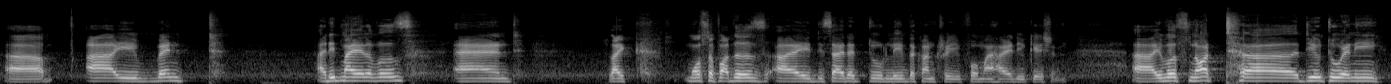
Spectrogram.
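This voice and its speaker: A man in his thirties from Sri Lanka with a Sri Lankan English accent, giving a talk about his nonprofit with many pauses and restarts. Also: a little high, smooth. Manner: halting, many fillers and restarts. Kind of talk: speech to an audience.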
